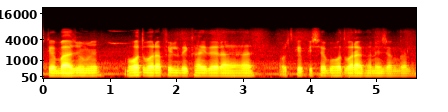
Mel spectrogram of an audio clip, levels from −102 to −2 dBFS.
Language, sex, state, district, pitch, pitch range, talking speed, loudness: Hindi, male, Bihar, West Champaran, 105 Hz, 105-110 Hz, 170 wpm, -21 LUFS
